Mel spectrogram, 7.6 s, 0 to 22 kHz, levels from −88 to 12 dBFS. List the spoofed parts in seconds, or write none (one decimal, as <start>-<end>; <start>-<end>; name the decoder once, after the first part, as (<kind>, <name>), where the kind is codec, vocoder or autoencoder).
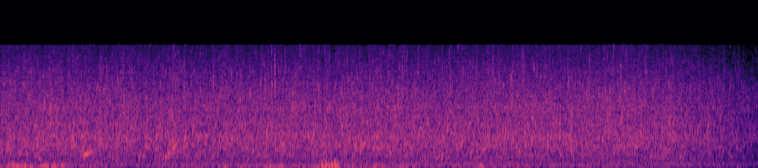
0.0-0.7 (vocoder, Vocos); 6.3-6.8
